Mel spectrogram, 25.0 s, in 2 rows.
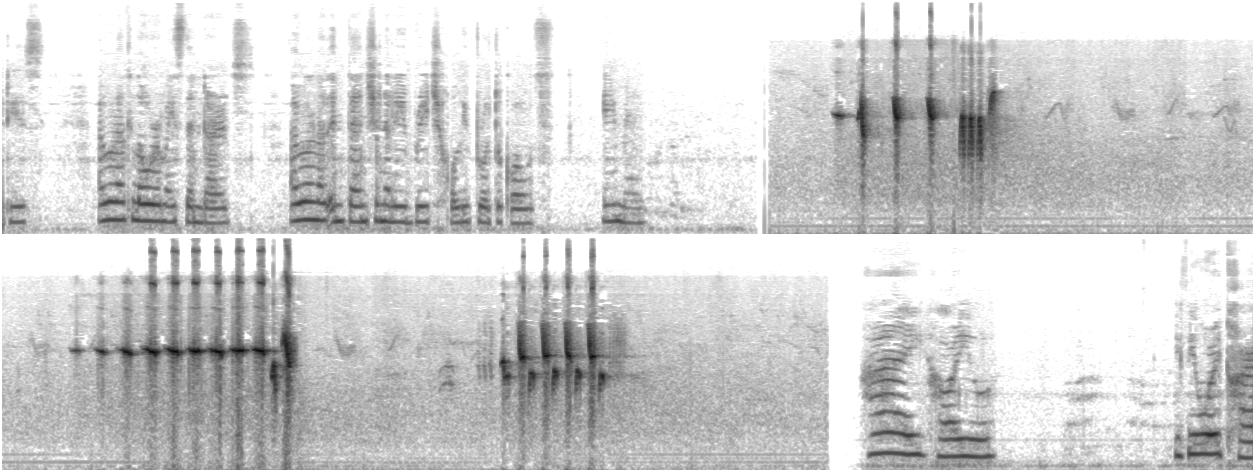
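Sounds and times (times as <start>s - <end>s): bird singing high chirps: 7.8s - 20.8s.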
